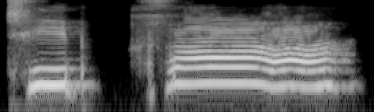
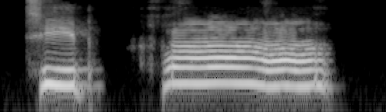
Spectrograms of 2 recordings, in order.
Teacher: Tipcha, it does go down after, but the first movement is up. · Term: goes up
